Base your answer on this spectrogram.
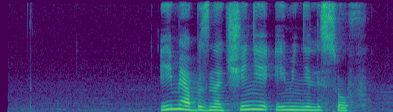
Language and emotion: Russian, neutral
